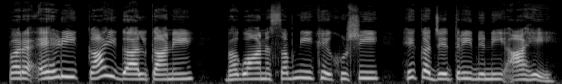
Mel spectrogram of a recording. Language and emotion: Sindhi, neutral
